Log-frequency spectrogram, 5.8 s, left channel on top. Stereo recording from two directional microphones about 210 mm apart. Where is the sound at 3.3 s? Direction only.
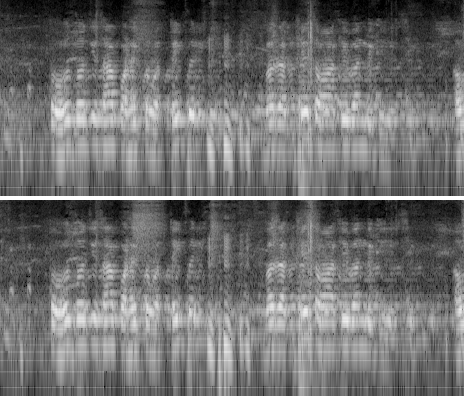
50° left (ahead or behind).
